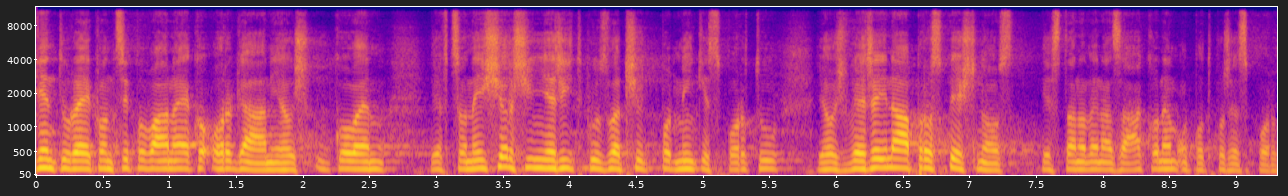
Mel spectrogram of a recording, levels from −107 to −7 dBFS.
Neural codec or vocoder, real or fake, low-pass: autoencoder, 48 kHz, 32 numbers a frame, DAC-VAE, trained on Japanese speech; fake; 10.8 kHz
